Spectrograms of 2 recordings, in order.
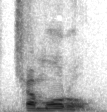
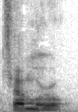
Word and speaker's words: Chamorro: I'm sure you very much would like to know that it's pronounced Chamorro, not Chamorro.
